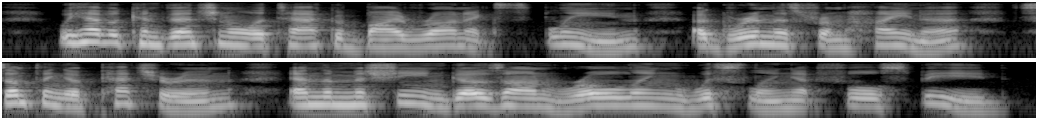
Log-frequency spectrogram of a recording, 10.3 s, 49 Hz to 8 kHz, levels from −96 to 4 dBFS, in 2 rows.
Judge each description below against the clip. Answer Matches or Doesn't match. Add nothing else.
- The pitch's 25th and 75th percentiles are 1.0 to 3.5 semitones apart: Doesn't match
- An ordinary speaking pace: Matches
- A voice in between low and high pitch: Matches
